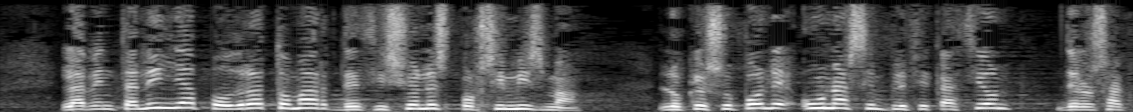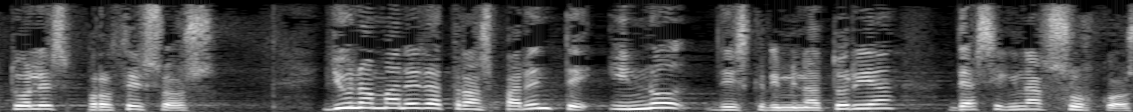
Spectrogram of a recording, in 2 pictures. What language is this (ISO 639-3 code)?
spa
